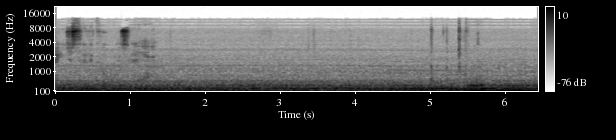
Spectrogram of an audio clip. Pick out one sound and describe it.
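A car engine hums steadily inside the cabin and grows louder near the end.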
